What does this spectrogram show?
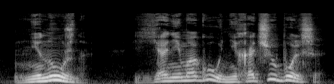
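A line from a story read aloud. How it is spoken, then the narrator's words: Exclaiming. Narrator (Russian): воскликнул Немаркетинг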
